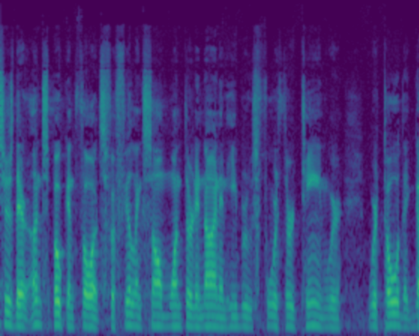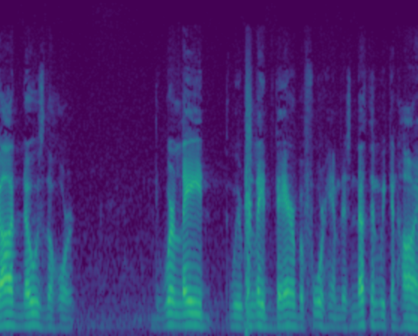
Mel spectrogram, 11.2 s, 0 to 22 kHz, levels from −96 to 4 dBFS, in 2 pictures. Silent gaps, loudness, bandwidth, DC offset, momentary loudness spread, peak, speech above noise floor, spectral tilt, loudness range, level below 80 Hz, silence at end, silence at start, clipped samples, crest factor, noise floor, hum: none; -34 LUFS; 16.5 kHz; under 0.1%; 12 LU; -14 dBFS; 33 dB; -3.5 dB/octave; 3 LU; -72 dBFS; 0 s; 0 s; under 0.1%; 20 dB; -67 dBFS; none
